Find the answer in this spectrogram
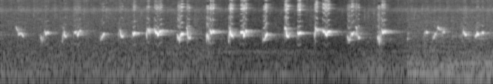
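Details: Yellow-vented bulbul delivering a rapid 'ropel' song used as a lure and training song for other birds: a long stream of bright bubbly whistles with crisp clicks, briefly pausing before resuming.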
